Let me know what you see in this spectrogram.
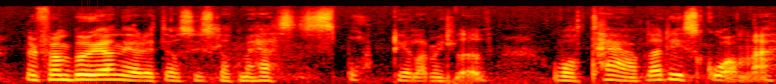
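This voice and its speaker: This woman talks very quickly. Her medium pitch shows ordinary variation. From Swedish west coast, Bohuslän. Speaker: university student. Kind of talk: casual chat.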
